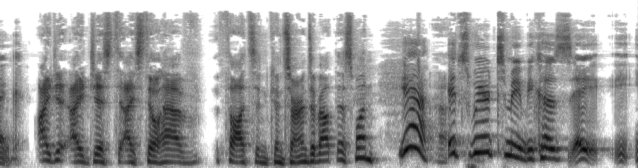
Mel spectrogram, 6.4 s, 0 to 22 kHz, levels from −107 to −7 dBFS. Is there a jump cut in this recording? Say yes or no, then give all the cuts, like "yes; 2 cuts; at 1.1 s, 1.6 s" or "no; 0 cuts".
yes; 1 cut; at 2.1 s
